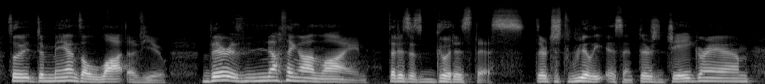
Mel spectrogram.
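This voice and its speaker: A man's voice: medium pitch, darkish tone. A young man, a librarian, teaching a class in a casual, chatty way with frequent fillers and restarts. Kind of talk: informal classroom talk.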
